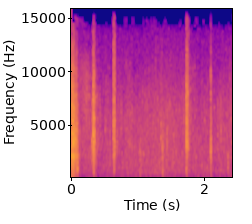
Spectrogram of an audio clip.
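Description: A handful of sharp, irregular clicks and snaps from the film soundtrack, the first the loudest, over a faint steady hiss.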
